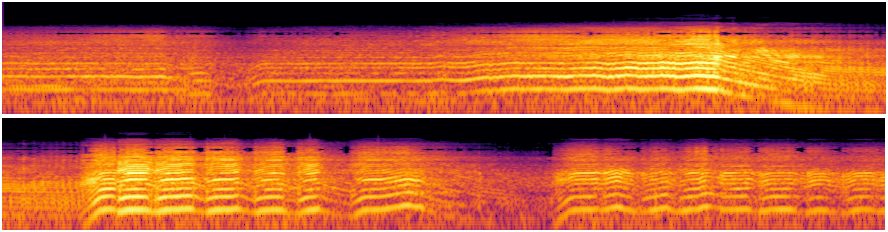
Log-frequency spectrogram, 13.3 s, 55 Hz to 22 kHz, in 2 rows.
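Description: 1/5-scale gas RC truck's small two-stroke engine running at high revs. It grows louder to a peak about five seconds in as the truck passes close, and its pitch then falls away steeply. After that come a series of quick throttle blips and revs.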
